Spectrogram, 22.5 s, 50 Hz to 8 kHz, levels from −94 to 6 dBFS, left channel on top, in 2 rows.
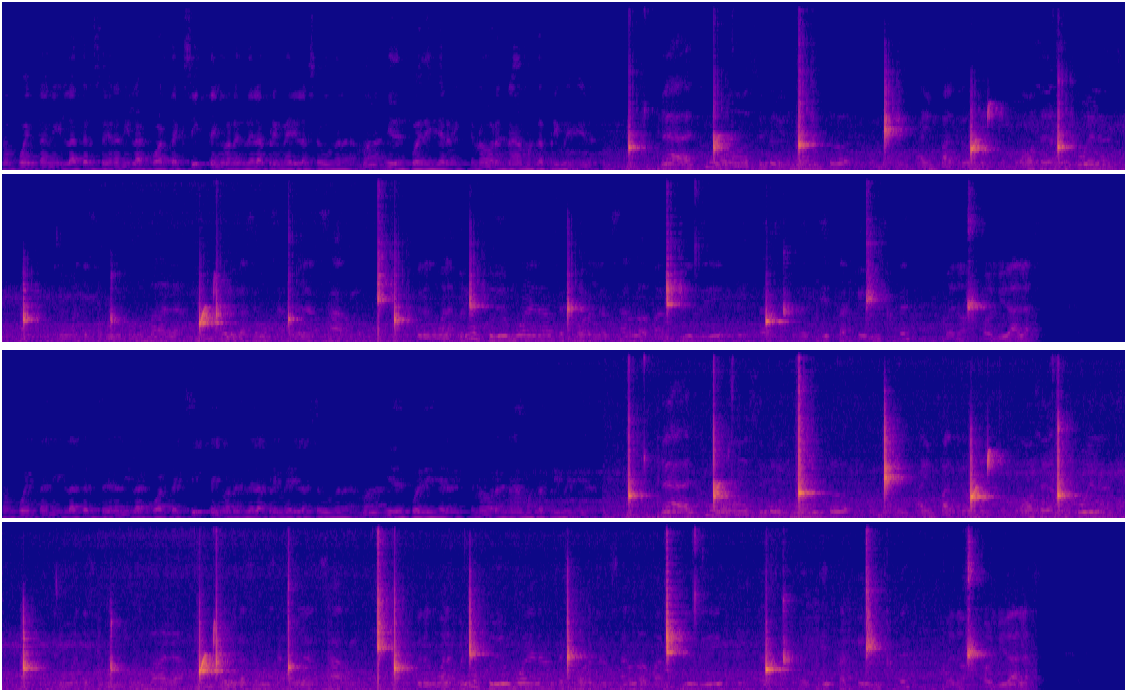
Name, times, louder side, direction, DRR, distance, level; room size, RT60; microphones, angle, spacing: voice 1, 0.0-6.1, left 1 dB, 65° left, 4.9 m, -68 dB
sound 1, 4.8-20.2, right 2 dB, 85° right, 4.9 m, -72 dB
Drip, 6.0-21.5, right 7 dB, 70° right, 0.9 m, -45 dB
voice 2, 6.6-11.2 11.7-14.9 15.4-21.6, right 2 dB, 25° right, 3.0 m, -64 dB
25.0 x 14.5 x 2.9 m
head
